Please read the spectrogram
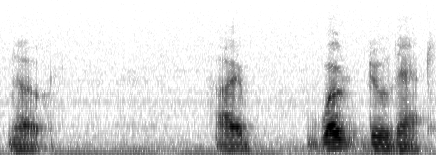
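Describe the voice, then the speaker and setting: An actor playing an earnest, self-sacrificing English politician husband in a radio drama, speaking formally with hesitant, measured delivery. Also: male voice, on the low side, gravelly, exaggerated voice. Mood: earnest, restrained. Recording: muffled, dull radio drama recording.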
